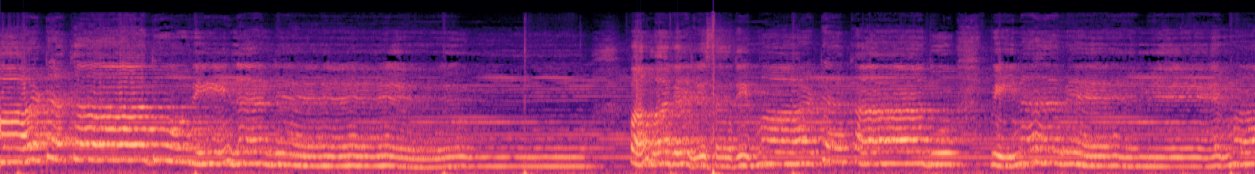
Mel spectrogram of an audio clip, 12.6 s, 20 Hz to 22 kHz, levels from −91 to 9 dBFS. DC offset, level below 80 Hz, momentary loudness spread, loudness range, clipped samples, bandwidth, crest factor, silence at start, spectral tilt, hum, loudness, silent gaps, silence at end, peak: under 0.1%; -30 dBFS; 8 LU; 4 LU; under 0.1%; 15.5 kHz; 10 dB; 0 s; -5 dB/octave; none; -11 LUFS; none; 0 s; 0 dBFS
